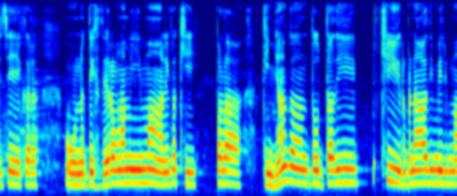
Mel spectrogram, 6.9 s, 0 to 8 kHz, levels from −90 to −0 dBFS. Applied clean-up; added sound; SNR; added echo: none; none; none; none.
